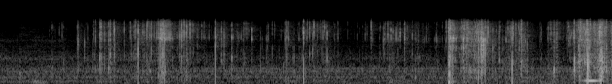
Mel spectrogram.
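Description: Foil wrapper of a 2017 Topps Series 1 baseball card pack being torn open and crinkled by hand: a run of crackles and rips that starts about a second in, with the loudest ripping from about four and a half seconds on.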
